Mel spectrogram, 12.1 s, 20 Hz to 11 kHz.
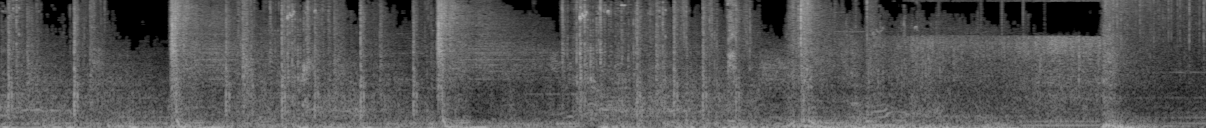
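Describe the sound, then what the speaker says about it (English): Laser musket from Fallout 4 is cranked and fired amid a loud, dense firefight, with repeated sharp blasts and booming impacts over a constant rumbling battle din, and no voices. "This laser musket is one of our signature weapons in the game."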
